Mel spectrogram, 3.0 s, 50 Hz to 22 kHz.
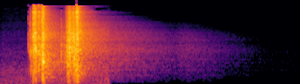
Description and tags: Rem870 Pump3
A Remington 870's pump being cycled.
FX, Gun, Shotgun, Shotgun-Pump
